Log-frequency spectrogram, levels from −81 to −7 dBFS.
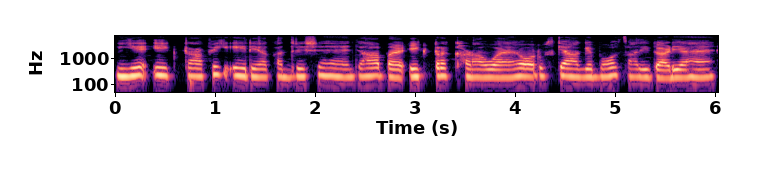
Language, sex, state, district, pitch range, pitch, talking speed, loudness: Hindi, female, Uttarakhand, Uttarkashi, 200-225 Hz, 210 Hz, 210 wpm, -19 LUFS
